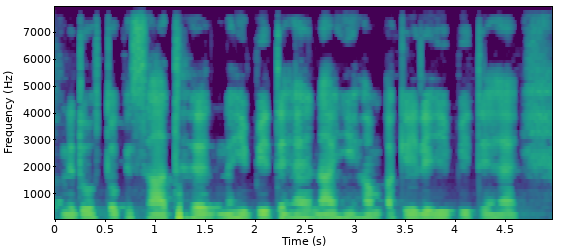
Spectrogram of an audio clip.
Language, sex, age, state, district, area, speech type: Hindi, male, 18-30, Uttar Pradesh, Bhadohi, rural, spontaneous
